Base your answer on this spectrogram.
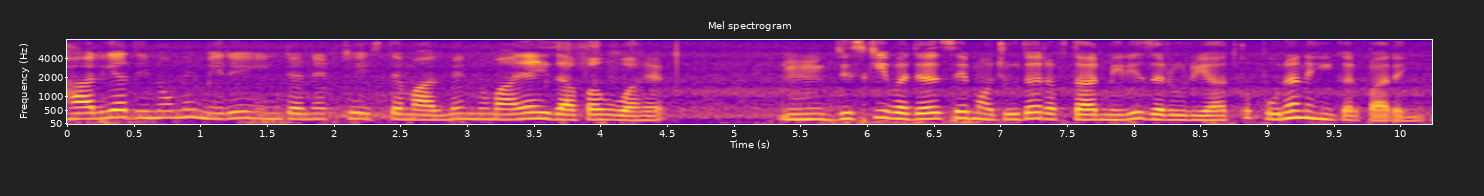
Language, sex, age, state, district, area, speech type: Urdu, female, 18-30, Delhi, North East Delhi, urban, spontaneous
